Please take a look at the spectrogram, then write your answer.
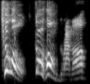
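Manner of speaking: put-on loud, high, dismissive German accent; bad German accent. Coach rejecting Lisa in a loud German accent. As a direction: bark it in a hammed-up German accent. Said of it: "do a bad German access, accent".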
